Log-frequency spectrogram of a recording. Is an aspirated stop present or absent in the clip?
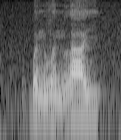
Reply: absent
